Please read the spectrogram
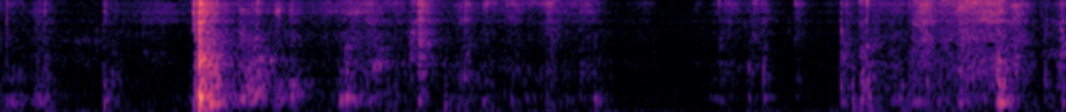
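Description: Scissors cutting through packing tape on a cardboard shipping box, with cardboard rustling and a sharp knock about a second in.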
